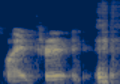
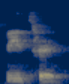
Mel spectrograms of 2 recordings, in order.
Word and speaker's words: Pitre: used to think it was Pitre, but now I'm learning it's Peter.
